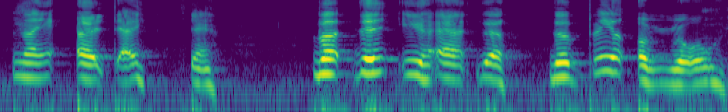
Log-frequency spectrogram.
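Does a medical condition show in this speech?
Yes: cerebral palsy.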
